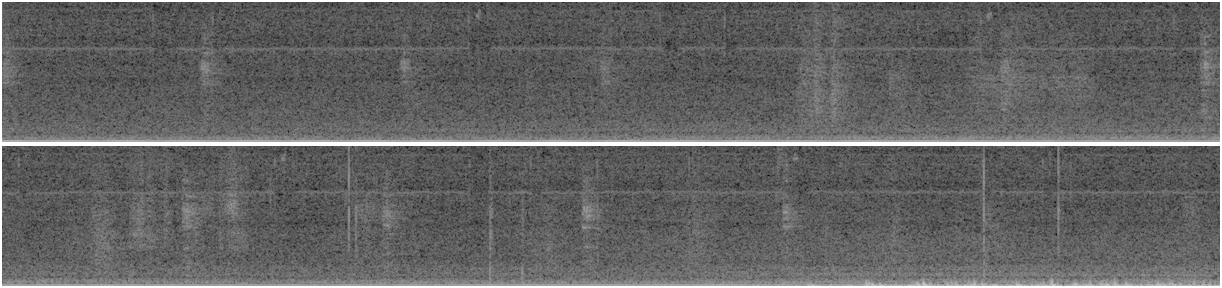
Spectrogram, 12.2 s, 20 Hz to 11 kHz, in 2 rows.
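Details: 42-inch Harbor Breeze Ocracoke ceiling fan, installed around 2005, on high speed, top view: steady, quiet low hum with no ticking, rubbing or wobble beats; motor running smoothly.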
